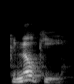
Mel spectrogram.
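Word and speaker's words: gnocchi: her and ask her can you like sound that out for me and it's G noi so uh said I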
